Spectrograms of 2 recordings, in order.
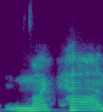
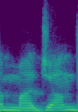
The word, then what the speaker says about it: Macan: Makan yani Makan'da mesela Porsche'nin ufak e, cipi orada da Macan demiyorlar mesela. Hmm makan diyorlar.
